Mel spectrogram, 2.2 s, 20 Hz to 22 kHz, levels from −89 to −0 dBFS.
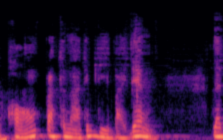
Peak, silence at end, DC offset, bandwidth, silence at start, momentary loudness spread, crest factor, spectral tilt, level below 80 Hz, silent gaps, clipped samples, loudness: -14 dBFS; 0 s; under 0.1%; 10 kHz; 0 s; 4 LU; 14 dB; -7 dB/octave; -44 dBFS; none; under 0.1%; -29 LUFS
